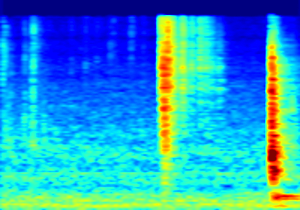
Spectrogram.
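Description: Brief metallic rattle, like small steel bolts set down on a steel workbench, about a second in.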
